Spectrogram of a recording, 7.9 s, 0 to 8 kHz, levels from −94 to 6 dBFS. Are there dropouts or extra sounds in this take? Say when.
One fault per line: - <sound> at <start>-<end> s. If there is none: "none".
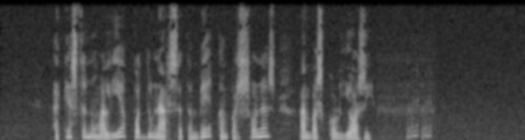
- laugh at 6.1-6.5 s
